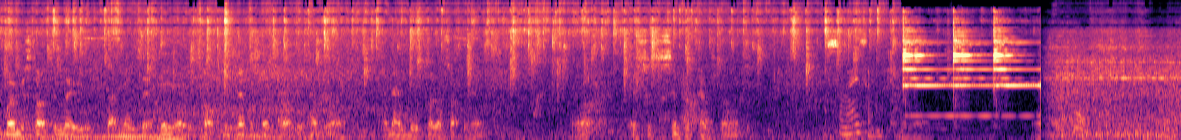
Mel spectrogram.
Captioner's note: bell rings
